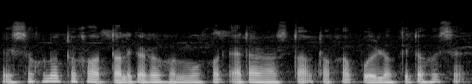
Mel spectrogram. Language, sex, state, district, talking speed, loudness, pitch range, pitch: Assamese, male, Assam, Sonitpur, 115 wpm, -20 LUFS, 100-120 Hz, 110 Hz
